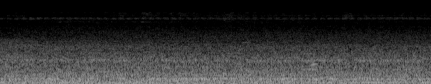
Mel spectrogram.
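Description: Steady rumble and hum inside an SFO AirTrain people-mover car.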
